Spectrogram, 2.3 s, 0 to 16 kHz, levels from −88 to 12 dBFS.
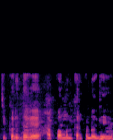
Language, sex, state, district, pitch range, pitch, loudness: Kannada, male, Karnataka, Bellary, 150-195 Hz, 165 Hz, -24 LUFS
